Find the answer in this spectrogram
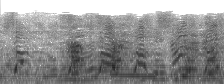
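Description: High-pitched human voices, calling and chattering in short bursts.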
